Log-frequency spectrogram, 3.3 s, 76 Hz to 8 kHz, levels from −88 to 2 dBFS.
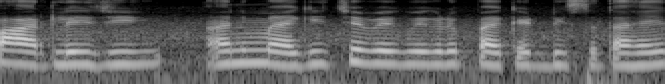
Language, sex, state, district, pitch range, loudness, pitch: Marathi, female, Maharashtra, Sindhudurg, 225-235 Hz, -25 LUFS, 230 Hz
